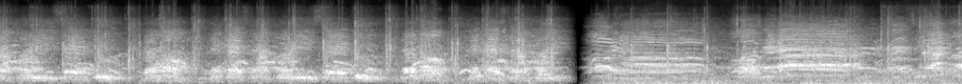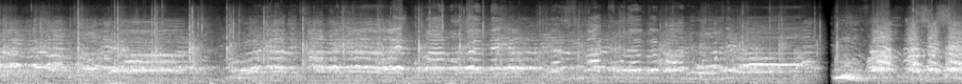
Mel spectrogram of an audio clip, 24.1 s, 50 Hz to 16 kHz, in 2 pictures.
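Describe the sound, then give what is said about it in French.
A protest march crowd sings and chants loudly as it moves through central Lille in the evening. Many voices join in sustained unison with some cheering, broken by two brief pauses partway through. “Aux alentours de 20h, le cortège quitte la place de la République et marche vers le centre de Lille, en chantant.”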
